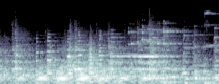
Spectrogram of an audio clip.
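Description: Symphony orchestra playing, with strings and winds sounding short repeated chords about two or three a second. A held higher note enters in the second half.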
